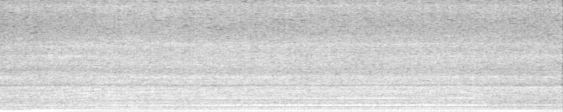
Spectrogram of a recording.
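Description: Modified UAZ off-roader's engine held at high revs, then dropping back near the end, as the truck sits stuck in a deep mud pit.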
